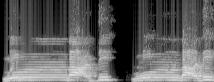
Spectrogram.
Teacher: یہاں پہ میم کی آواز آئے گی، یہاں پہ نون کی آواز نہیں آئے گی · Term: اقلاب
